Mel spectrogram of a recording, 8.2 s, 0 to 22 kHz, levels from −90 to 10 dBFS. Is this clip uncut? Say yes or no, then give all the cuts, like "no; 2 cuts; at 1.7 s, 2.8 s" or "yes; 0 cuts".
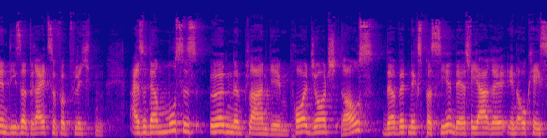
no; 2 cuts; at 5.1 s, 7.1 s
